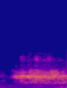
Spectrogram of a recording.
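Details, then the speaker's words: Rhonchi from secretion in the bronchi moving as the patient breathes in or out, which may clear with coughing: a low-pitched, continuous snoring or rumbling breath sound. "a los ron cantes en otros nombres roncus hay un orgullo entonces porque esta edad porque hay una secreción en el bronquio entonces esta secreción cuando el paciente inspira o espira se escucha y parece eso esta secreción que se mueve"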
